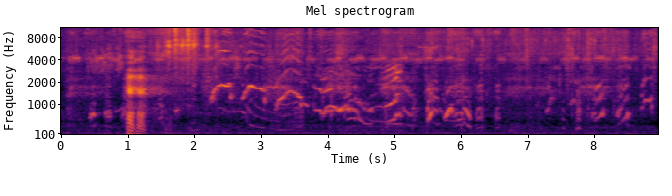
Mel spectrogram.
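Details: Active Jindo puppies of the dog Baekhyang, moving about: a litter whines over several seconds in many overlapping high, wavering, rising-and-falling cries, with a brief thump near the start and low background noise.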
